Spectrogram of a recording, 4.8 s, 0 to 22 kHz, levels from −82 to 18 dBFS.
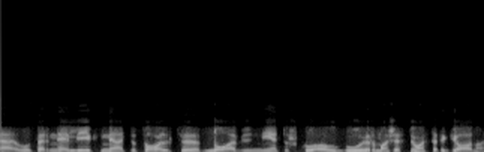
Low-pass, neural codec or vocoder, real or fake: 7.2 kHz; none; real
